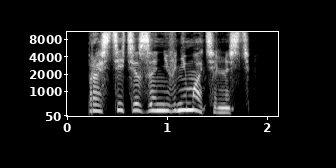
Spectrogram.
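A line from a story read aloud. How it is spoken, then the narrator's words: Wheezing. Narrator (Russian): просипела я на всеобщем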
